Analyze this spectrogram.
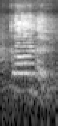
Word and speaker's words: colonel: Now, how we are going to pronounce that word as a kernel?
